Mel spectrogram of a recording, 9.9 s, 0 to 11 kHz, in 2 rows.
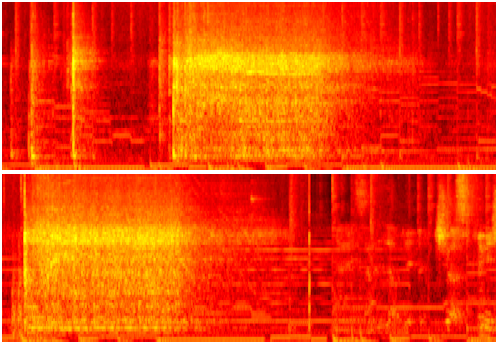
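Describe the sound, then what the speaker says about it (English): A kitchen blender whirs loudly in two long bursts while making a milk, blueberry and mixed-berry smoothie, with short pauses and someone talking in between. "blend this about 3 to 4 minutes if you have a good blender"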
